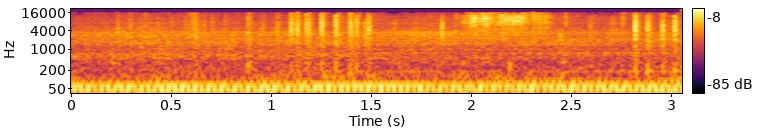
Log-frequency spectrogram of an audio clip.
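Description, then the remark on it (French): A sailboat's engine drones steadily and loudly inside a sleeping cabin during a crossing under motor, a constant low rumble with a few faint, scattered creaks of the boat's wood above it. No one speaks. “Et le son est tout de suite un peu moins romantique vu qu'on entend juste le moteur du bateau et peut-être un petit peu le bois qui craque.”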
